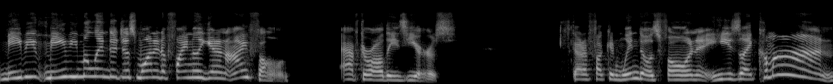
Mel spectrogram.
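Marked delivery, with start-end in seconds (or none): 7.6-8.3 put-on higher frog puppet voice. Acting out a quoted line: Bill Gates impression. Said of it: "That's my Bill Gates impression".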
